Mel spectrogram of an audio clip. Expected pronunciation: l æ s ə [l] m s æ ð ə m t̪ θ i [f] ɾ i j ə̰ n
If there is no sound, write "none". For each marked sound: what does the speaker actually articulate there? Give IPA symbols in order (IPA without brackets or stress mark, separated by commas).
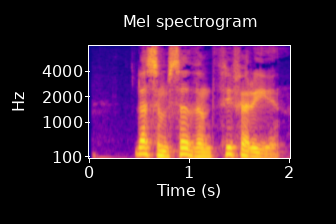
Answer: none, f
